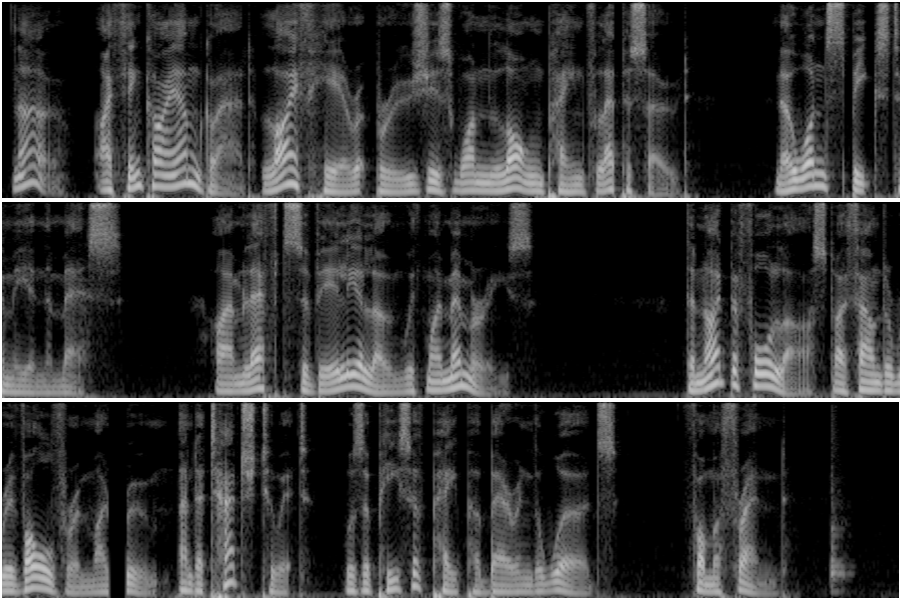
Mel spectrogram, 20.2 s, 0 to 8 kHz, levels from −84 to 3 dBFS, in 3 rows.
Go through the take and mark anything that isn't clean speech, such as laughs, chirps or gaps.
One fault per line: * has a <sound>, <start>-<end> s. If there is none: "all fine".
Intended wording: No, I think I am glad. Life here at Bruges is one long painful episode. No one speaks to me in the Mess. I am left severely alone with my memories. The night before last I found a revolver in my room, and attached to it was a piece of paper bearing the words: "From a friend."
* has a dropout, 14.3-14.4 s
* has a tap, 19.7-19.9 s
